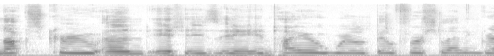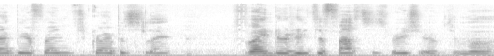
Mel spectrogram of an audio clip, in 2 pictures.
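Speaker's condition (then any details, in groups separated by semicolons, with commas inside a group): Quadriplegic cerebral palsy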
